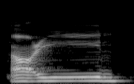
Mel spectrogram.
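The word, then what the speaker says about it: ع: ط ط ظ ظ আইন আইন, হলকের মাঝখান থেকে উচ্চারণ হবে।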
